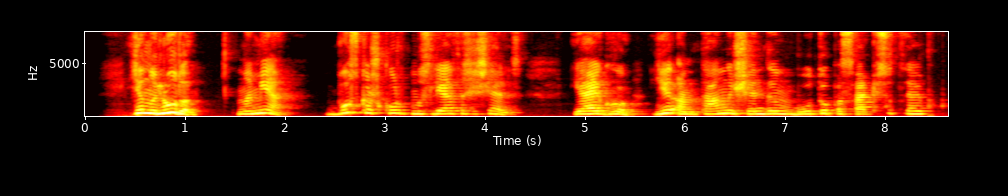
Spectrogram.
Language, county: Lithuanian, Vilnius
